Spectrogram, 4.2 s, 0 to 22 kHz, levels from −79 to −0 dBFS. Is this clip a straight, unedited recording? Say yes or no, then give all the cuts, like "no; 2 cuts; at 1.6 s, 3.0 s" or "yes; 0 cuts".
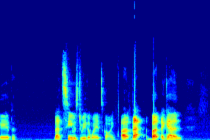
no; 1 cut; at 2.4 s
